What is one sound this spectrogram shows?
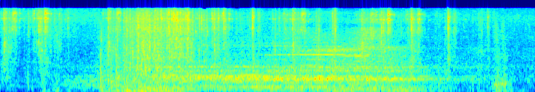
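A deep magical whoosh swells and fades.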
